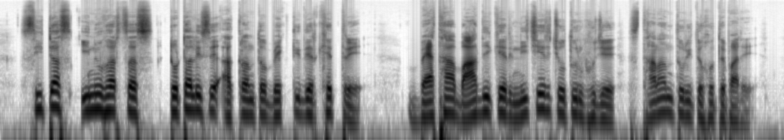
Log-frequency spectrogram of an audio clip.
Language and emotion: Bengali, neutral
